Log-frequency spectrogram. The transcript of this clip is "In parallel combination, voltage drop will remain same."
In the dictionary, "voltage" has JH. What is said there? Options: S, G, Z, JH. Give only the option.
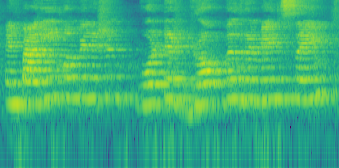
Z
